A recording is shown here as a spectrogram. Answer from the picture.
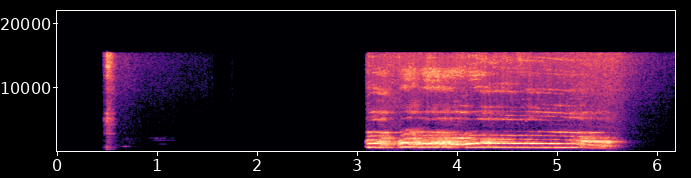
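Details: Newborn monkey in human care asking for milk: after a brief soft squeak, one loud, drawn-out, tonal wailing cry lasting about two and a half seconds, steady with slight wavering, in an otherwise quiet room.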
